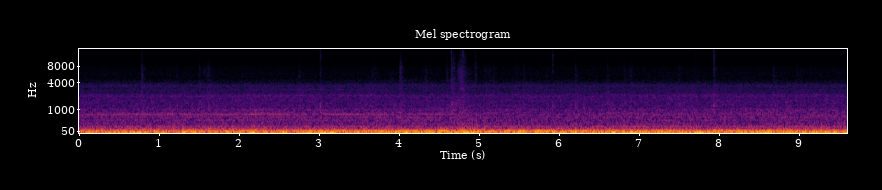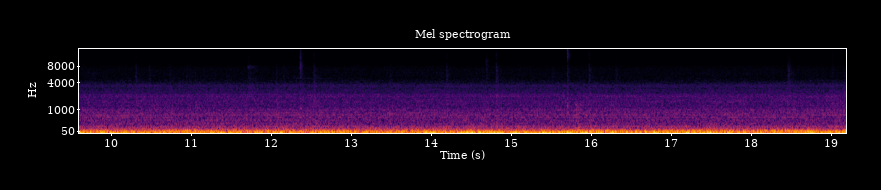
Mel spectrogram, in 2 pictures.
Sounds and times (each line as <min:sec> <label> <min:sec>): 0:00.0 rather quiet train ride 0:19.1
